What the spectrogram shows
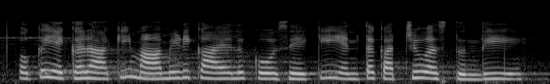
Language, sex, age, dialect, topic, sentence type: Telugu, female, 18-24, Southern, agriculture, question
